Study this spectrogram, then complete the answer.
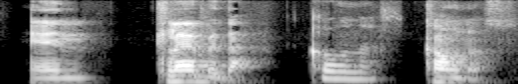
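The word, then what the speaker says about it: Klaipėda: He doesn't pronounce them well, guys, but it's Kaunas and Klaipeda.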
